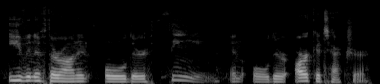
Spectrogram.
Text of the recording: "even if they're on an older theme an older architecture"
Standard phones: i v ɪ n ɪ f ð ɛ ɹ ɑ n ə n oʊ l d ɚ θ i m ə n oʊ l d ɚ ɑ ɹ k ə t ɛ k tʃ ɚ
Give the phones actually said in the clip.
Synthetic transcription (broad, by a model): i v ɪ n ɪ f ð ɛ ɹ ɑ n ə n oʊ l d ɚ θ i m ə n oʊ l d ɚ ɑ ɹ k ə t ɛ k tʃ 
